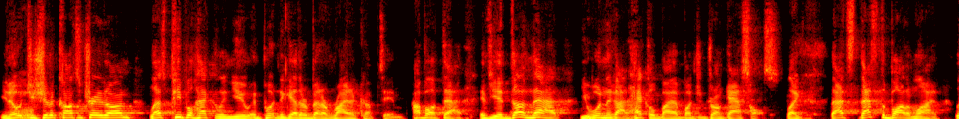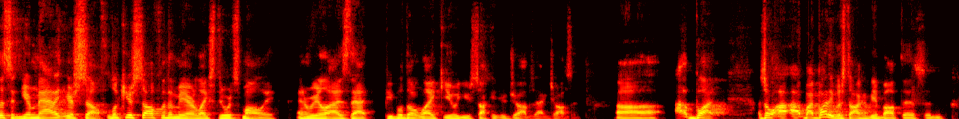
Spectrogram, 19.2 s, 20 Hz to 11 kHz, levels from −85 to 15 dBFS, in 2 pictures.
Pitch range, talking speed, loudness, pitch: 115-165 Hz, 270 wpm, -16 LUFS, 135 Hz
